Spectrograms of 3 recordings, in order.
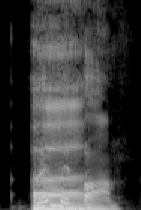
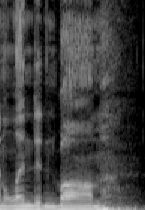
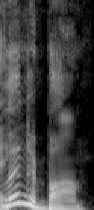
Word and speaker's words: Linderbaum: Is that the wrong way to say his name? You were saying Lindenbaum yesterday during the pregame show.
